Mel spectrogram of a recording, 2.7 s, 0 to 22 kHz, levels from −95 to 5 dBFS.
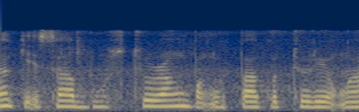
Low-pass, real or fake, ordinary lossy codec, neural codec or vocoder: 7.2 kHz; real; none; none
